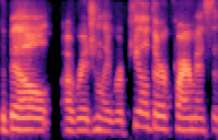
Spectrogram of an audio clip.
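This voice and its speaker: The sound is dry and close with no echo. A woman of medium pitch speaks at a very fast pace with fairly even intonation. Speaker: legislative committee staff. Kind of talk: bill briefing in committee session. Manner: formal.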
